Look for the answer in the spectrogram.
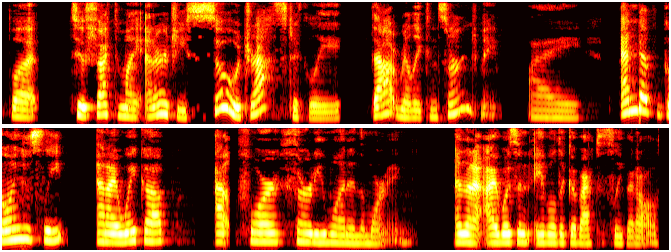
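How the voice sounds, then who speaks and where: Female podcast host, medium pitch, conversational personal storytelling with informal, acted-out dialogue. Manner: animated retelling, acting out remembered dialogue, informal with swearing.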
